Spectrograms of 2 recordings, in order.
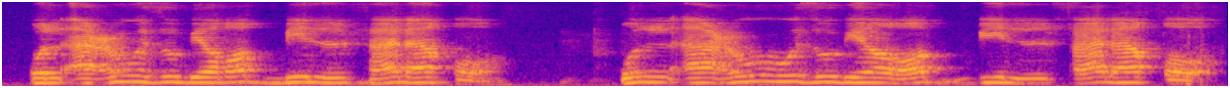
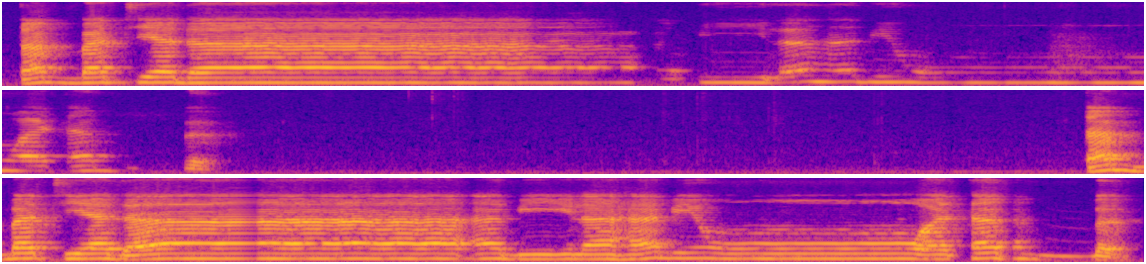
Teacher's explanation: al-qalqalah al-kubra 'inda al-waqfi 'ala al-harf al-muqalqal, ketika waqaf pada huruf yang diqalqalahkan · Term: qalqalah kubra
